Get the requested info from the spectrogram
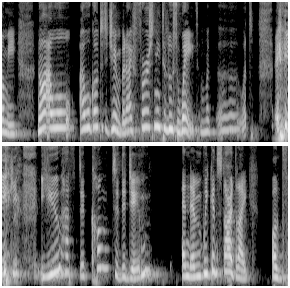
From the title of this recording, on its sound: Live From AUK! Q&A With The Students!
